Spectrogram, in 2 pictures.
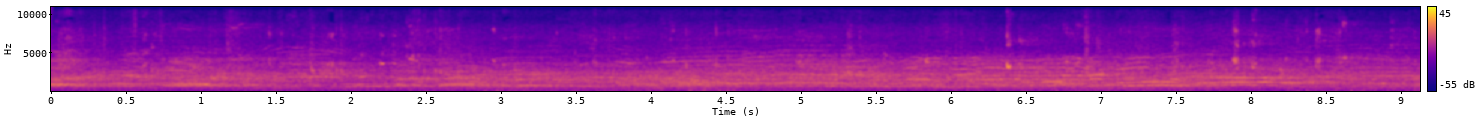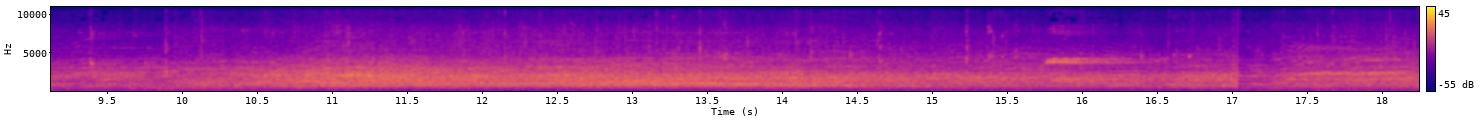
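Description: A large crowd cheers and chatters in an echoing arena.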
